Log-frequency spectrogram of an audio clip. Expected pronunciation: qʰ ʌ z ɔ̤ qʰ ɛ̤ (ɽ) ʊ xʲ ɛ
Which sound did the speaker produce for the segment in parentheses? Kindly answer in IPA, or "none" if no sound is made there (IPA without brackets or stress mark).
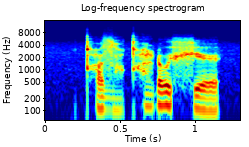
ɽ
